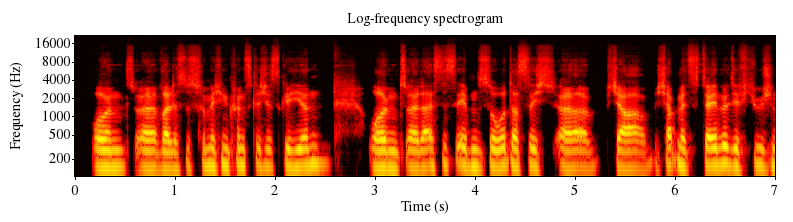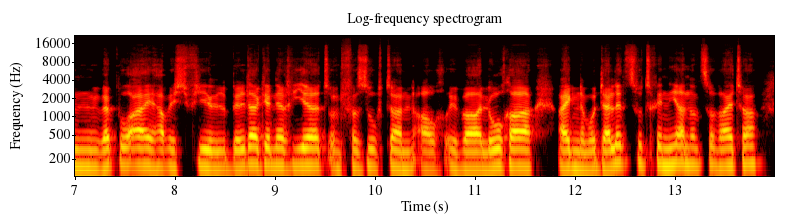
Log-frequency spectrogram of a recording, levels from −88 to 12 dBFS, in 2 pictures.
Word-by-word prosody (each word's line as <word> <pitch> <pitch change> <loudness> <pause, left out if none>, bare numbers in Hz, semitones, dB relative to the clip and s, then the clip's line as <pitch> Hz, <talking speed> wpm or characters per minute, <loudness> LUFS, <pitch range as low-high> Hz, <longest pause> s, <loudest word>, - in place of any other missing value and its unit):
Und, 140 -1 +1
äh 135 -1 +2
weil 130 -1 +4
das 125 +1 -6
ist 145 - -8
für 155 - -7
mich 150 0 -3
'n 155 - -1
künstliches 150 -1 -6
Gehirn. 155 +2 -2 0.4
Und, 140 -3 +1
äh, 140 -1 +2
da 140 - +4
ist 145 - -3
es 155 - -7
eben 150 -3 0
so, 145 +3 0
dass 150 -5 -1
ich, 145 -4 -4
äh 135 0 +3 0.2
ja, 135 -2 +3
ich 150 - -7
habe 160 - 0
mit 150 -4 0
Stable 155 +1 +4
Diffusion 145 -1 -4
WebUI 150 0 +2
habe 140 0 -2
ich 130 - -7
viel 135 -2 -2
Bilder 145 +4 +3
generiert 150 0 +1
und 130 -2 -9
versucht, 140 +1 -7
dann 135 -2 0
auch 130 -1 -4
über 130 -1 +3
LoRa 145 +1 +4 0.2
eigene 135 -1 +2
Modelle 140 +5 +2
zu 170 0 -9
trainieren 160 0 -1
und 155 0 -6
so 160 -2 -6
weiter. 160 +2 0
145 Hz, 195 wpm, -23 LUFS, 135-155 Hz, 0.4 s, weil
